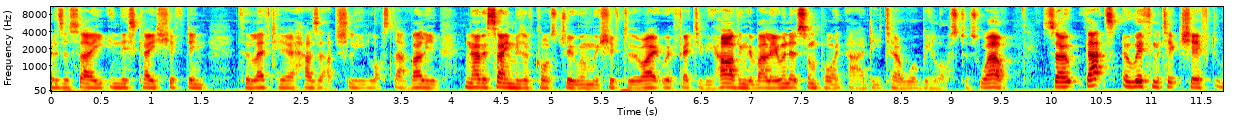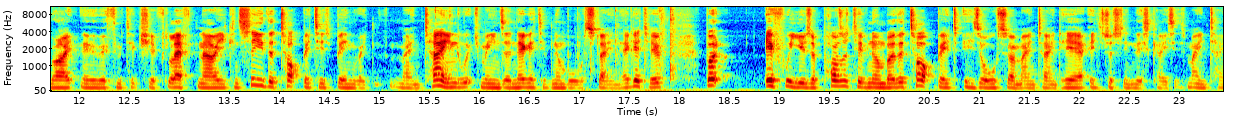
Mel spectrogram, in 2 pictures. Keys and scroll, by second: 17.0 Delete, 17.6 F6, 17.8 Return.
